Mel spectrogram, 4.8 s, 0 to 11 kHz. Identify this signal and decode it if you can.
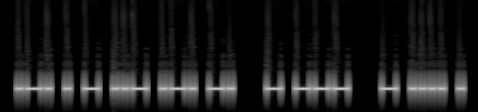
Morse code, heard as a keyed tone, about 25 wpm, 700 Hz. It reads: RETURN TO THE
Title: Sentences from Top 1600 Words 25wpm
